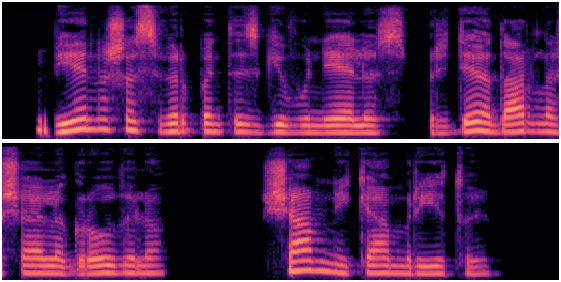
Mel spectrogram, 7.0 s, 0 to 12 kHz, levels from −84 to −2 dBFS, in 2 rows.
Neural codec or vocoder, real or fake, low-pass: none; real; 10.8 kHz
